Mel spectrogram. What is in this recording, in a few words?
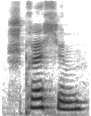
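"sprechen", German; Kapitel 2; Alphabet erste Schritte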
